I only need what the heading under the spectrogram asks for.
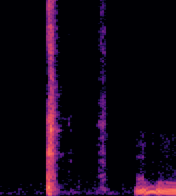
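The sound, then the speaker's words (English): A small female dog gives a sharp snort, then a softer huff, and follows with a drawn-out, wavering whine, with no one talking. “She's a dog, you sick fuck.”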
